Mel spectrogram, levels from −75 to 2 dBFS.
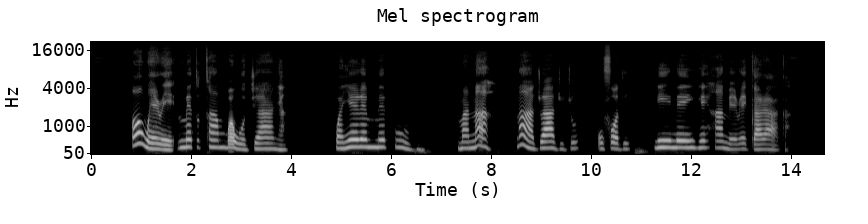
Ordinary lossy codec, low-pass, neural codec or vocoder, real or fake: none; none; autoencoder, 48 kHz, 32 numbers a frame, DAC-VAE, trained on Japanese speech; fake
